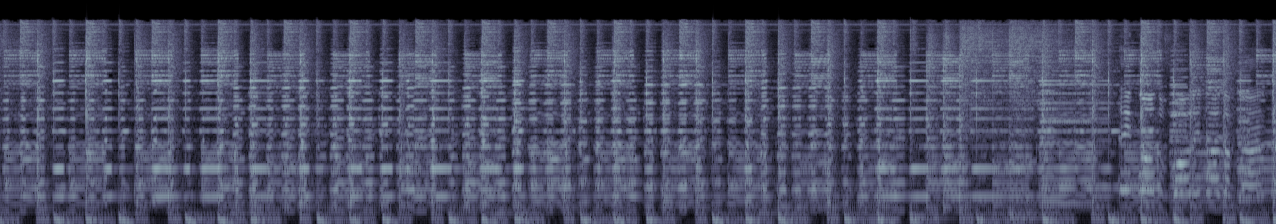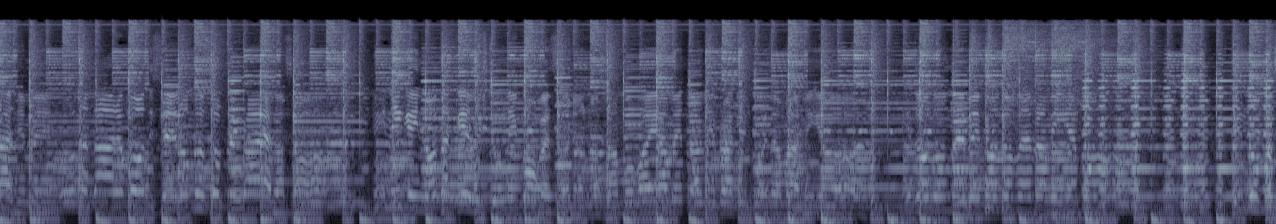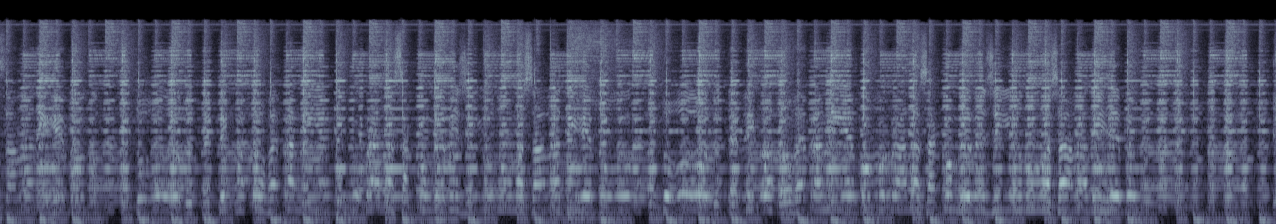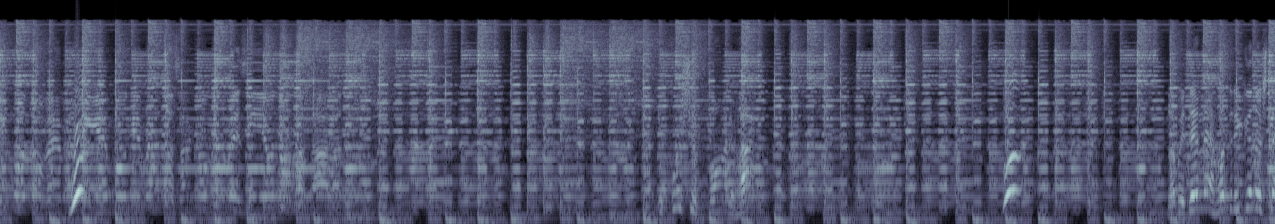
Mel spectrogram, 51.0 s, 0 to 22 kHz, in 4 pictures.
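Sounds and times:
pulsing bass beat: 0:00.0 - 0:19.3, 0:38.8 - 0:39.6, 0:47.0 - 0:48.9
electronic keyboard melody: 0:00.0 - 0:51.0.

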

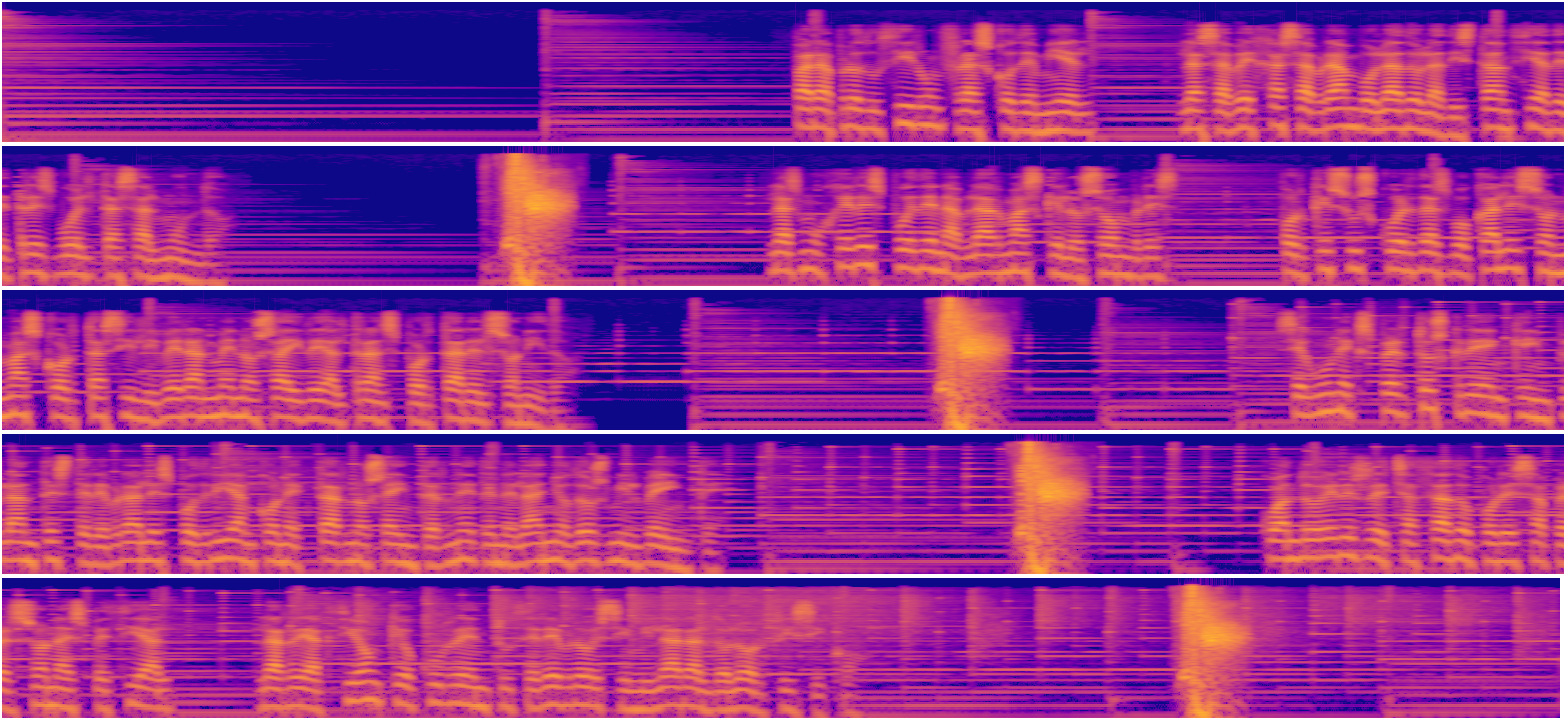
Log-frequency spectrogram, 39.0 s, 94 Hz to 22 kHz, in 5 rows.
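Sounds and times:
soft background music: 0:04.0 - 0:09.4, 0:10.3 - 0:39.0
whack transition sound effect: 0:10.3 - 0:10.7, 0:20.3 - 0:20.7, 0:28.5 - 0:28.9, 0:37.1 - 0:37.6.

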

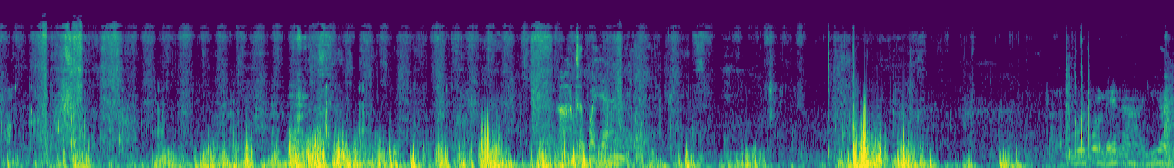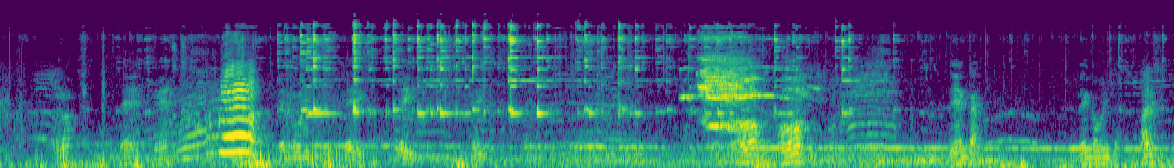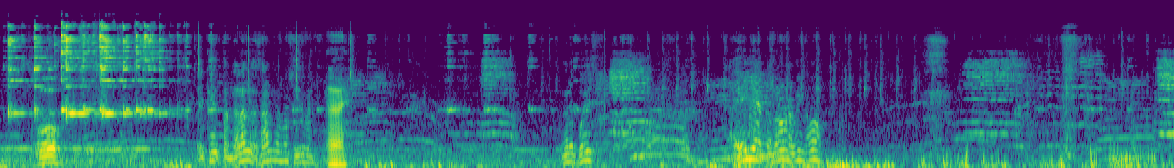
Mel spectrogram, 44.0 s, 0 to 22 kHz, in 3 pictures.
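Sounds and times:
goats bleating: 0:16.9 - 0:26.2, 0:36.8 - 0:39.1, 0:41.4 - 0:44.0
sharp metallic clinks: 0:18.0 - 0:26.8, 0:28.5 - 0:37.8
low rumbling noise: 0:24.1 - 0:31.7.

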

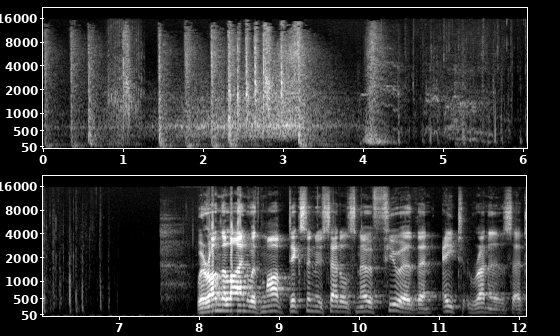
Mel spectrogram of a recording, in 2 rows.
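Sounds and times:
horse whinny: 0:04.0 - 0:06.0
galloping hoofbeats: 0:04.4 - 0:07.0.

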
